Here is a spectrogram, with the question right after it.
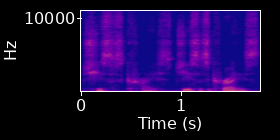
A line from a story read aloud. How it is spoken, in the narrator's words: Over and over, kept muttering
